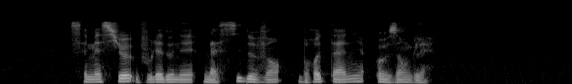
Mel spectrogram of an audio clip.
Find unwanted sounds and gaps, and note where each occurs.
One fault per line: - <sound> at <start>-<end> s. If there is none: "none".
none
